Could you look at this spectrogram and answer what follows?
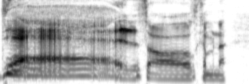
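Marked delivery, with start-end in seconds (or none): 0.0-1.3 put-on mild, held-in small child's crying wail, swooping pitch. Speaker retells a boy on a plane screaming for his dad; imitating a child screaming. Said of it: "he's screaming for his dad".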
